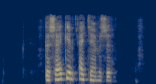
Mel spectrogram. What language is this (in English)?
Western Mari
